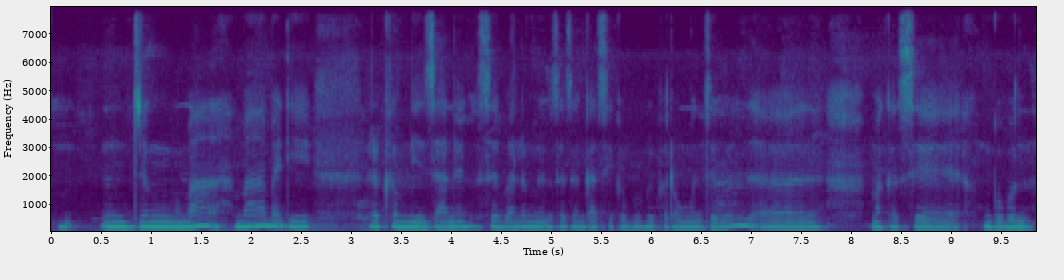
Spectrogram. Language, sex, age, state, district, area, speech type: Bodo, female, 18-30, Assam, Udalguri, urban, spontaneous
